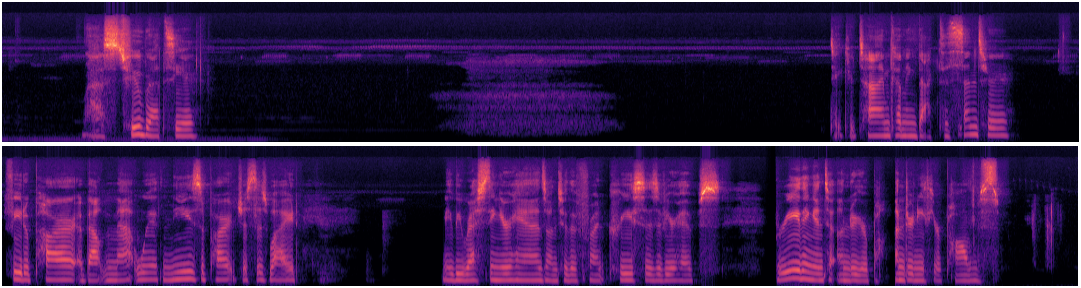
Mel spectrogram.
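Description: A woman speaks calmly and softly close to a microphone.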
